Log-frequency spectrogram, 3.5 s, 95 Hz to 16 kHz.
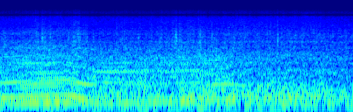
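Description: A BMW X6 M60i SUV engine accelerates nearby with a rising, steady growl and road roar, continuous and fairly loud without any talking.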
